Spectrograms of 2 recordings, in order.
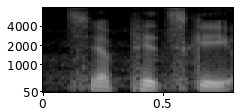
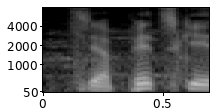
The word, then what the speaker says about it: Tsiapitsky: And I can assure you that I've checked with the Belarusians about the U, and they do pronounce it like a V. So Vladislav, whatever it looks like.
